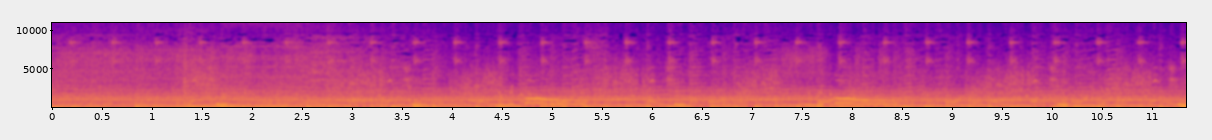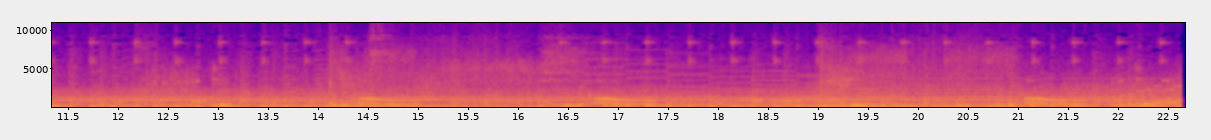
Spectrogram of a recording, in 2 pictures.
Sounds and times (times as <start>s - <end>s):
Music: 0.0s - 22.6s
Speech: 4.4s - 5.4s, 7.6s - 8.4s, 14.1s - 15.0s, 16.5s - 17.4s, 20.8s - 22.4s.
